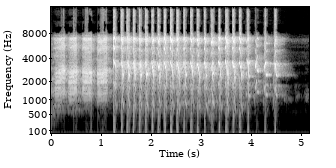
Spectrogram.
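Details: ['Nias hill myna tutor song for training songbirds: a loud harsh note, then a long fast series of sharp, rich clicking notes, about six each second, ending in two whistles.']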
